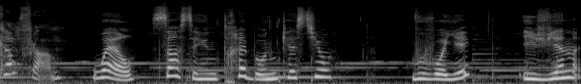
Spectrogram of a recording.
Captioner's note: French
